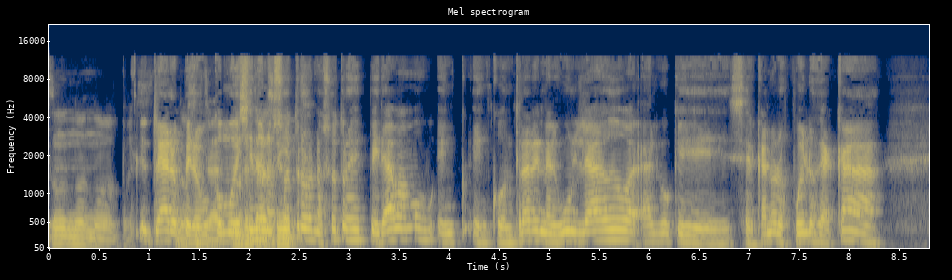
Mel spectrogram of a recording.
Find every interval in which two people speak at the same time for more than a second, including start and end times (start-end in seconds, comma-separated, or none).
0.9-2.7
